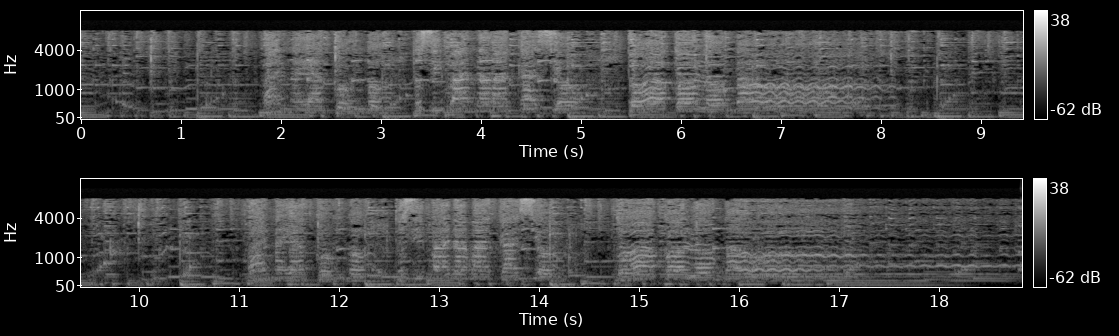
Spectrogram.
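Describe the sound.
Congolese band music from Kinshasa, Democratic Republic of the Congo: a lively, percussive groove with a steady driving beat, bright guitar-like lines and singing voices throughout.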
